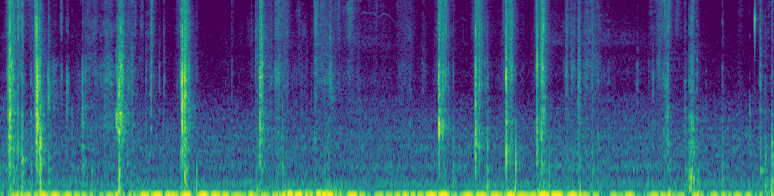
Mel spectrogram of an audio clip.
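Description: An angel oracle card deck is shuffled up close, giving a steady run of papery riffles and sharp card snaps.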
